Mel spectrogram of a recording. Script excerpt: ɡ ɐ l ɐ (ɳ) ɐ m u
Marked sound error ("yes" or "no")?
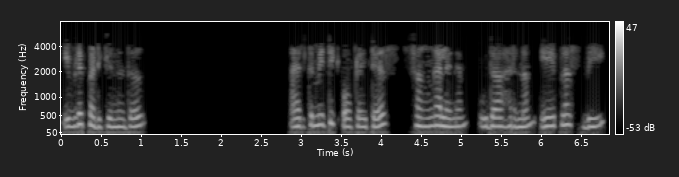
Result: yes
